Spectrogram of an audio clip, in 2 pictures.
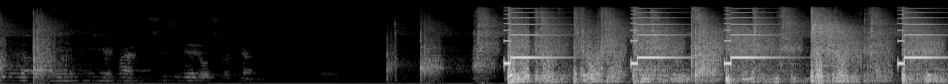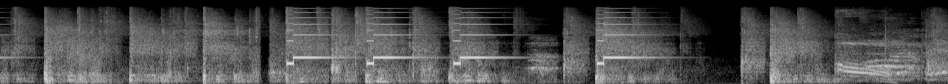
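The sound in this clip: Hockey pucks shot in an off-ice training facility: many sharp, loud cracks and thuds in quick succession, several ringing with a metallic ping. A quiet opening with soft voices comes first.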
